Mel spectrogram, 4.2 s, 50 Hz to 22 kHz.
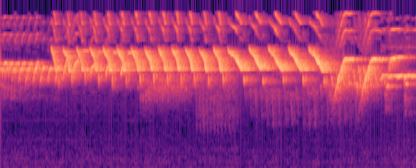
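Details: First-generation cross of a Spanish Timbrado canary and a wild-type canary, bred 2015: rapid bright repeated notes form a steady trill, ending with a swooping upward note and scattered chirps.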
